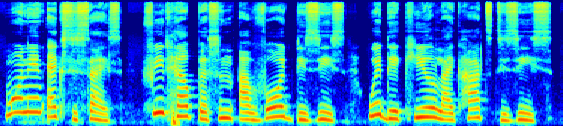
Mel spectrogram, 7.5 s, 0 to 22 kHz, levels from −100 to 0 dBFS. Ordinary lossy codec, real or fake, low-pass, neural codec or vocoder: none; real; none; none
